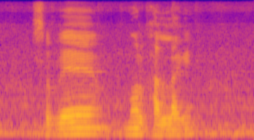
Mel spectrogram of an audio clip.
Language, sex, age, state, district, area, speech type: Assamese, male, 45-60, Assam, Kamrup Metropolitan, rural, spontaneous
